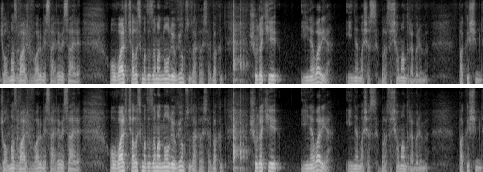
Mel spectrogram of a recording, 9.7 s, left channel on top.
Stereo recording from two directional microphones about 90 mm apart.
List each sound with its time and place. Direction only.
0.0 s speech: 20° left (ahead or behind)
0.3 s speech: 30° left (ahead or behind)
